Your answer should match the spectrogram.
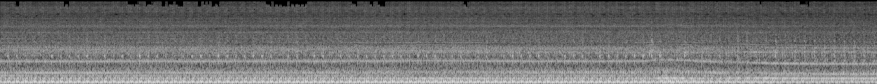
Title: SF5 Forester Engine Knocking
